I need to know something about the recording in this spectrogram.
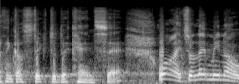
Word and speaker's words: Kensei: Actually, in Japanese, and I do speak Japanese, when you have e and e, the last sound e often is dropped by natives. So the actual Japanese way of pronouncing it is Kensei. Kensei, just like when you say sensei, sensei.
